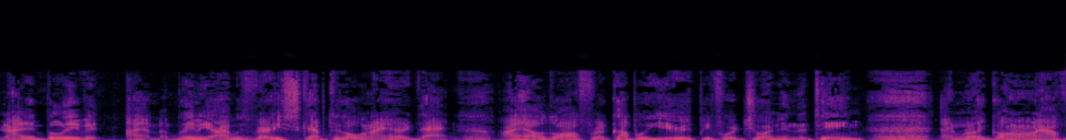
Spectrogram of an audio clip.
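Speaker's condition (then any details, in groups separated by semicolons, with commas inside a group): Head and neck cancer; local treatment throughout previous year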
